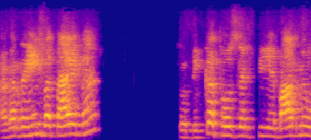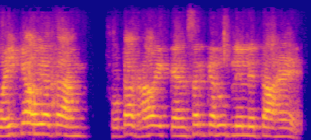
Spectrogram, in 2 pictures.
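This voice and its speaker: A man's voice: high-pitched, unhurried. A man teaching English to a class, patiently spelling words out letter by letter and encouraging his students. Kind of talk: classroom lesson. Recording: roomy, dull lo-fi classroom recording.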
